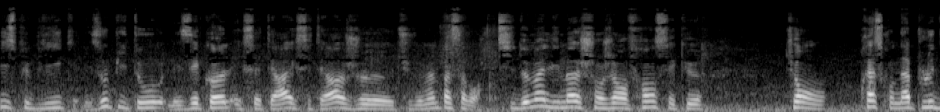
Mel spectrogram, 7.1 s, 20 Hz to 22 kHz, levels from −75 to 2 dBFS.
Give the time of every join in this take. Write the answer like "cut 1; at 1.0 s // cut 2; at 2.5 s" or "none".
cut 1; at 3.8 s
